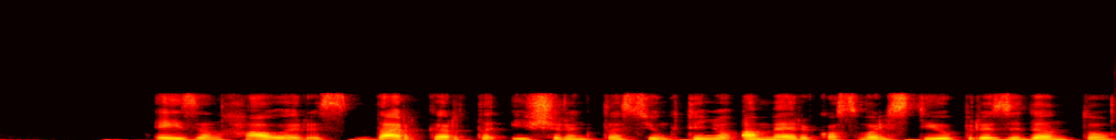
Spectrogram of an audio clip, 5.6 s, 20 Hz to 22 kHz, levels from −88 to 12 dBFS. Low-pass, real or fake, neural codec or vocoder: 7.2 kHz; real; none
